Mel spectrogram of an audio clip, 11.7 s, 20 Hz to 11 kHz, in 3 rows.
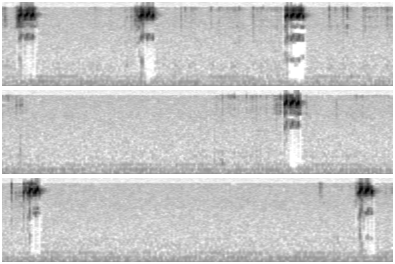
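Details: Korean bear cricket (gom-gwitturami) recording from 2020 by the National Institute of Biological Resources: the cricket gives short, high, shrill chirps at irregular intervals of one to four seconds.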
